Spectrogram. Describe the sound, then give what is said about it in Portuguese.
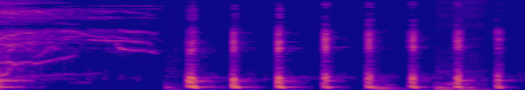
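A kitten meows: a rapid run of about eight short, evenly spaced meows, fairly loud, after a brief high-pitched squeal; no one speaks. “É o gatinho.”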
